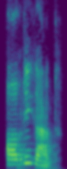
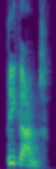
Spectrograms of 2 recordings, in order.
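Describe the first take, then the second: First: The first vowel is pronounced clearly. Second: The first vowel is nearly dropped. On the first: "If I pronounce it clearly" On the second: "when we are in a hurry ... we can just don't pronounce the obri the O"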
